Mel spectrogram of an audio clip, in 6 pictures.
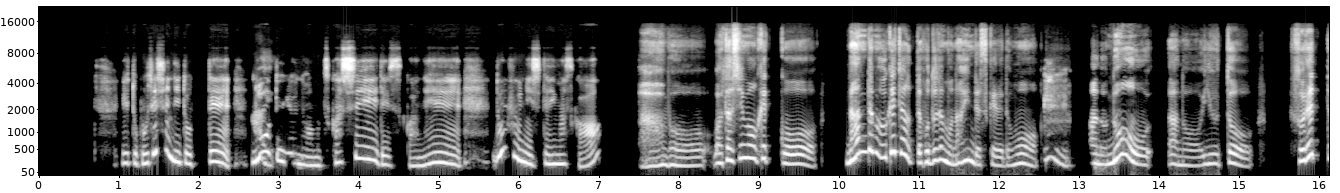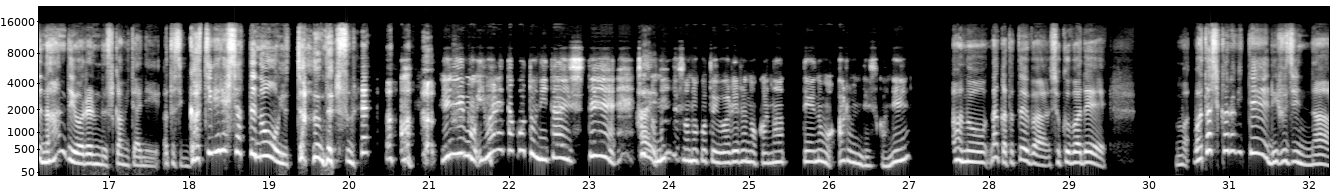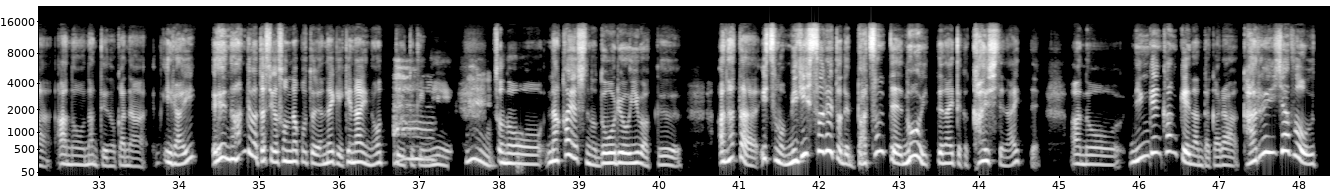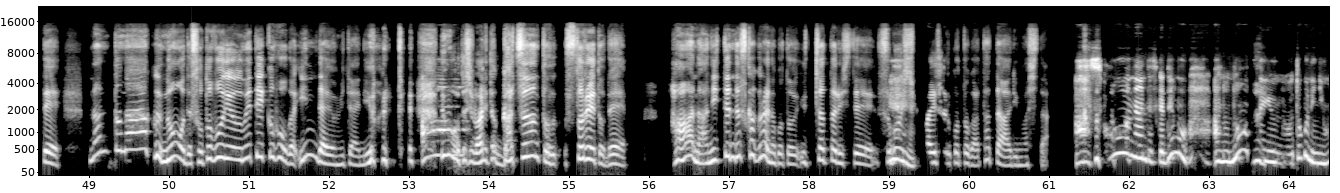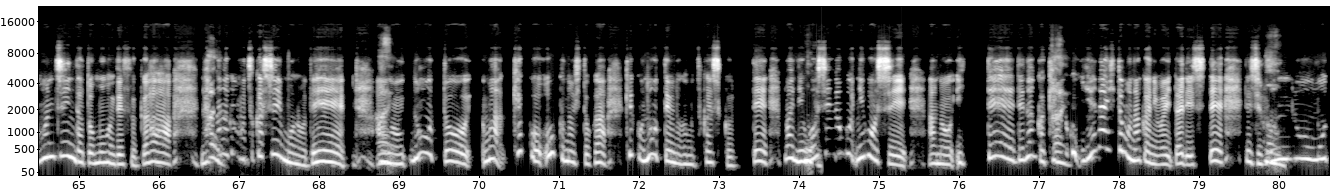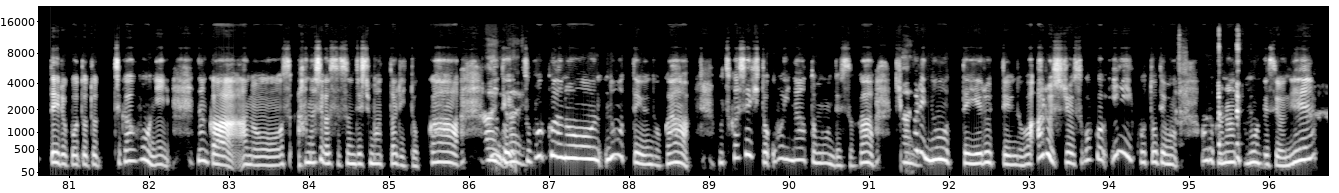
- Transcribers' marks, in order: laughing while speaking: "言っちゃうんですね"; laugh; laughing while speaking: "言われて"; laugh; laugh
- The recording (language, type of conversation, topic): Japanese, podcast, 「ノー」と言うのは難しい？どうしてる？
